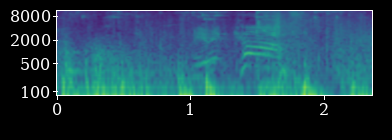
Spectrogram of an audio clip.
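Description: A game energy weapon whooshes and zaps with a rising burst.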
